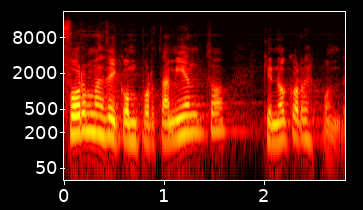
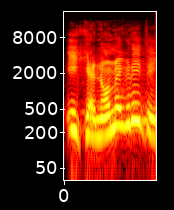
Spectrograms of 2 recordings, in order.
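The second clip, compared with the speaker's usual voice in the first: mock yell, louder; 5 semitones higher, 7 dB louder than usual. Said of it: "empiezo a gritar yo".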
